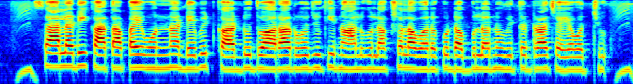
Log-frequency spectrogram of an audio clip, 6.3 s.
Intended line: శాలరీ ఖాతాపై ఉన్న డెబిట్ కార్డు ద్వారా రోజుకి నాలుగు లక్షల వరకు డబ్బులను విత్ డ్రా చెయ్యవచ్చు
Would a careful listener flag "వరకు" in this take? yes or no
no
